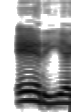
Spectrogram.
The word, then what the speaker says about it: Heriberto: Eddie, or Eri, again, the H is silent, and when the two R's, I'm not going to give you a Spanish lesson, Eri, a.k.a.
